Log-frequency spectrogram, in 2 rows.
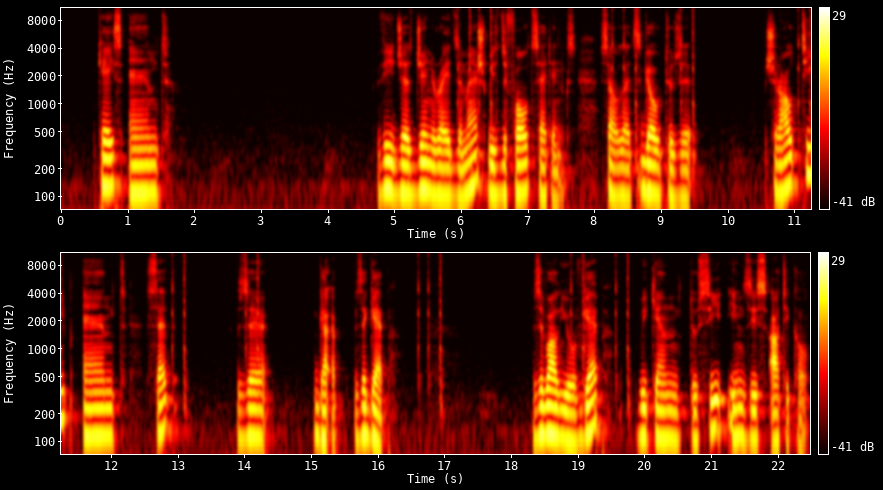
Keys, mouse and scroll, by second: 7.1-9.0 scroll up 1, 20.1 scroll down 1, 21.7 scroll up 1.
